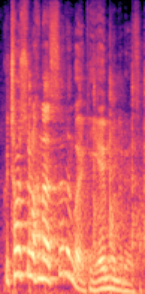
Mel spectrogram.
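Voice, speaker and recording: A man teaching math in a lively lecture and acting out characters' lines as he explains. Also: fairly high pitch, very fast. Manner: animated, acts out characters' lines in quotes. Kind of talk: lively lecture with acted-out family dialogue. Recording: echoey room with clear background noise.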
